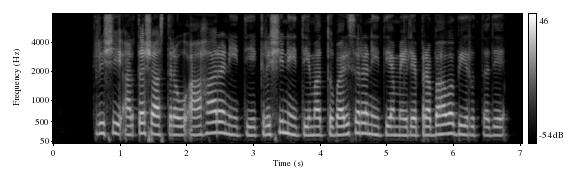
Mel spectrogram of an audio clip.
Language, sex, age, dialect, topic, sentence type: Kannada, female, 25-30, Coastal/Dakshin, banking, statement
